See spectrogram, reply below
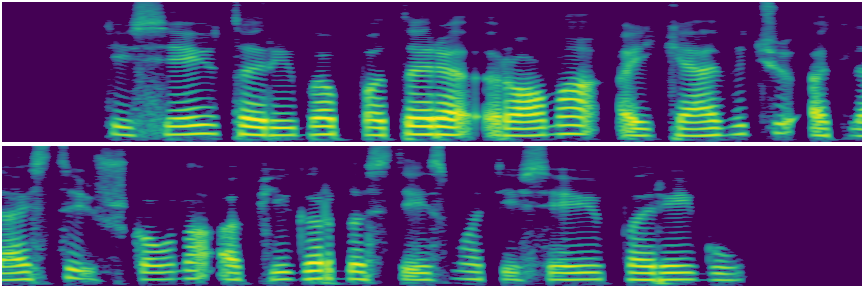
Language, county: Lithuanian, Kaunas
